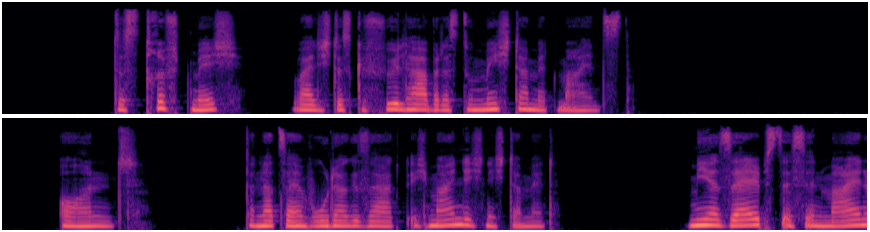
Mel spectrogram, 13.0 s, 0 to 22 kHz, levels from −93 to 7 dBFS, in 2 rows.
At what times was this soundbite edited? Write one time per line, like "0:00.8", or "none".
none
